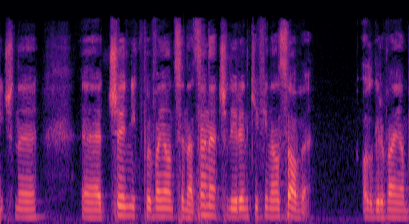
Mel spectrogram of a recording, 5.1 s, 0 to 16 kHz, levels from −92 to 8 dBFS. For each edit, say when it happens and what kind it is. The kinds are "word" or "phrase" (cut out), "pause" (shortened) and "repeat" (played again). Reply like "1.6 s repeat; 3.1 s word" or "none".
none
